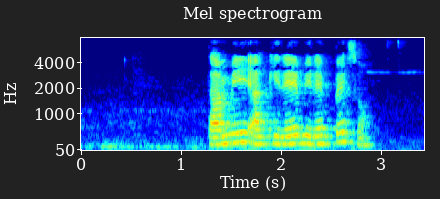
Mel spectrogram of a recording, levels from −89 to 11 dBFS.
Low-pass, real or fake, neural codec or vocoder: 7.2 kHz; real; none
